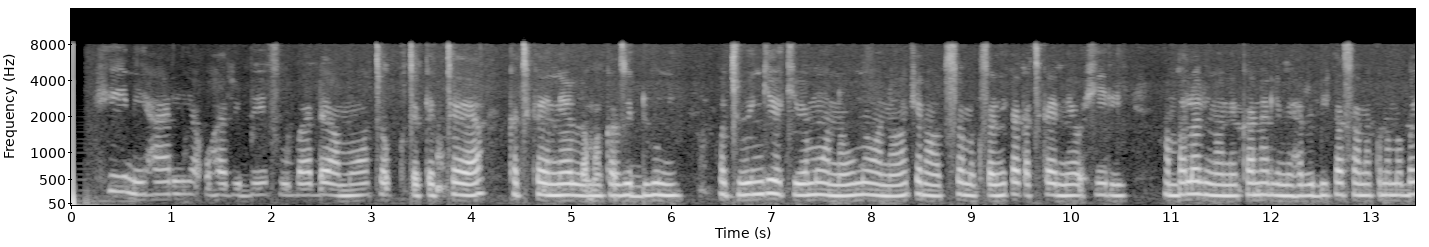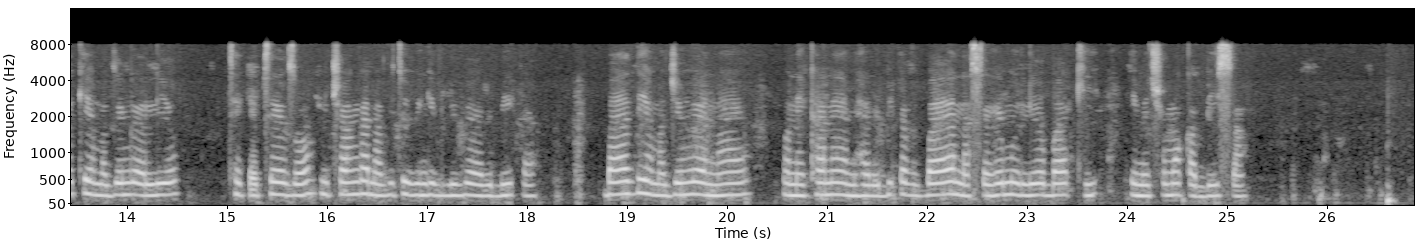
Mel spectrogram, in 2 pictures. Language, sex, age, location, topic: Swahili, female, 18-24, Kisii, health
